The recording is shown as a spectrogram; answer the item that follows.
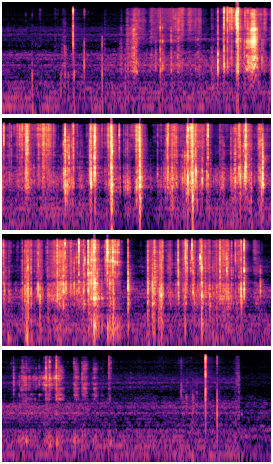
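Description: Plastic blister packaging and cardboard backing crackling and tearing as a diecast toy car is unpacked: a dense run of sharp crinkles and snaps through the middle, thinning out to a few clicks near the end.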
